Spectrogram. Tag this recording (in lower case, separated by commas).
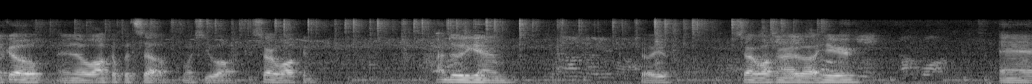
speech, walk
